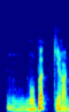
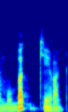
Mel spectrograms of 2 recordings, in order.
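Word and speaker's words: مُبَكِّرًا: Mata tastaidu yaumal tastidu mubakironir mubakiron kafnya tasdid ya mubakiron gitu. Jadi kalau ada huruf bertasydid maka pelafalannya ditekan di huruf tersebut ya. Kalau kaf bertasdid tekan di kafnya mubakkiron.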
